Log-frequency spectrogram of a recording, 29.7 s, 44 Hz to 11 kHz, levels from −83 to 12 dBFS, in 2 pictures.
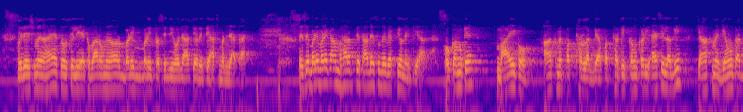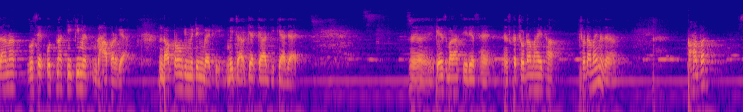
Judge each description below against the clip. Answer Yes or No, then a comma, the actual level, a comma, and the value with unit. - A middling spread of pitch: Yes, average, 5.0 semitones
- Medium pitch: Yes, medium, 150 Hz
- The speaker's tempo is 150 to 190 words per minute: Yes, average, 155 wpm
